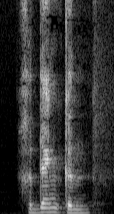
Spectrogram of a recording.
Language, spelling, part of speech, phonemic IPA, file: Dutch, gedenken, verb, /ɣəˈdɛŋkə(n)/, Nl-gedenken.ogg
- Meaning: to remember, to commemorate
